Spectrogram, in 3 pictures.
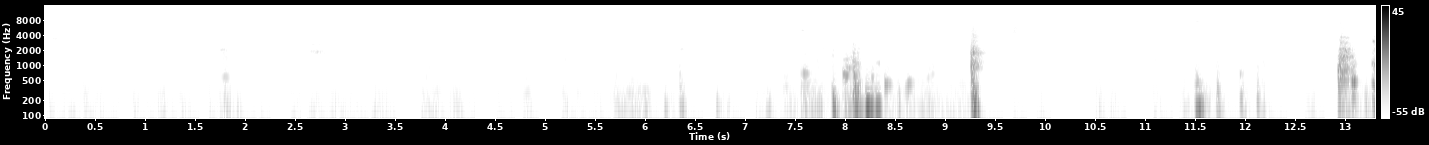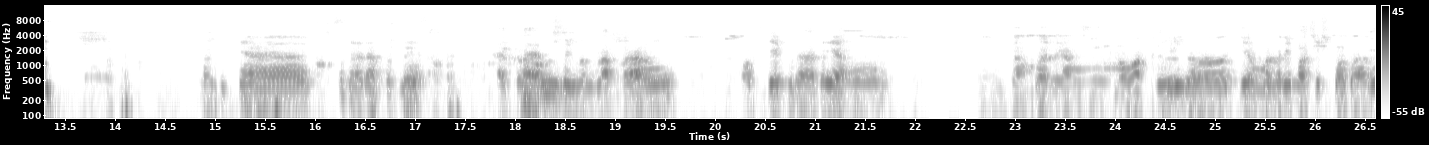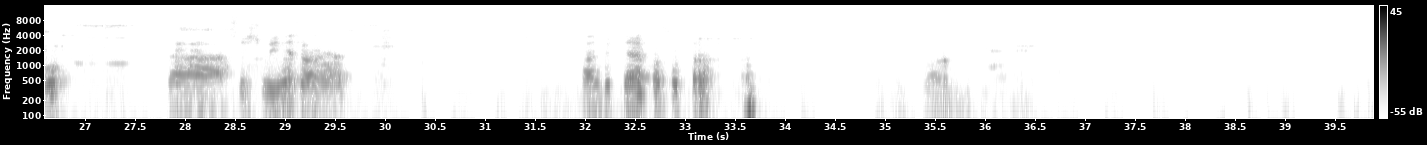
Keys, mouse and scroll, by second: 1.7 v, 3.2 click, 6.1 v, 6.6 Down, 7.0 Right, 8.1 m, 8.6 click, 15.4 z, 16.0 click.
